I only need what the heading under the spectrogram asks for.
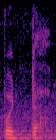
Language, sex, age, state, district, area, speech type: Goan Konkani, female, 18-30, Goa, Quepem, rural, spontaneous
